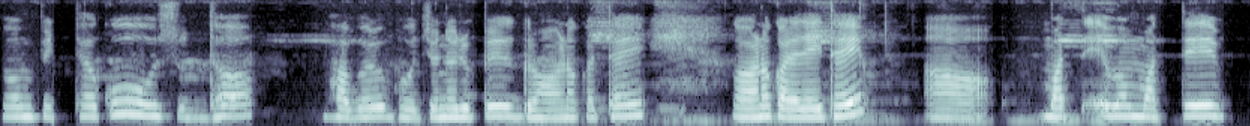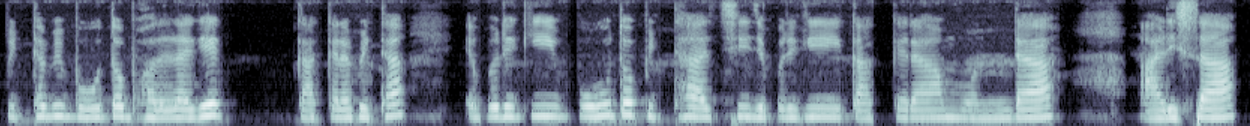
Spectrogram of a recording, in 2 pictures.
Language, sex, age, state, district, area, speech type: Odia, female, 18-30, Odisha, Ganjam, urban, spontaneous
